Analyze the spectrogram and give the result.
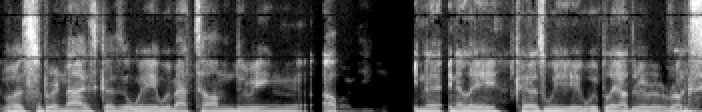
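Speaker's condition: No condition

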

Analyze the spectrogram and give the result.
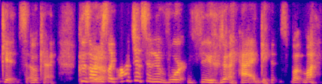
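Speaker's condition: No condition

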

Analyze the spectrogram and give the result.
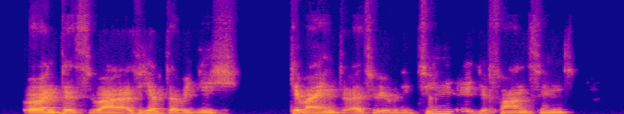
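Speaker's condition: Spinal muscular atrophy; diagnosed at six months, severe restrictions, completely unable to move, electric wheelchair; about 50 years old, ventilated at night in bed and partly by day, moves only mouth and two fingers two millimetres, controls technology by fingers; can only move mouth, as one can hear

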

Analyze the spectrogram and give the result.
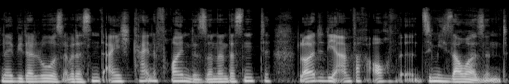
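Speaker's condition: No condition

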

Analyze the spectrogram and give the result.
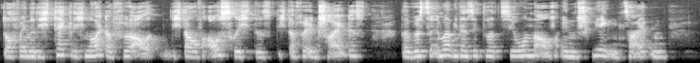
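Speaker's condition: Cleft lip and palate; congenital cleft lip, jaw and palate, infant feeding problems, 16 operations by age 18, facial scars; paralysis from showjumping fall near age 20, C3-C6 fractures, front neck plate, four rear screws; after accident five months tube feeding, saliva swallowing not allowed, later esophagus surgery

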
